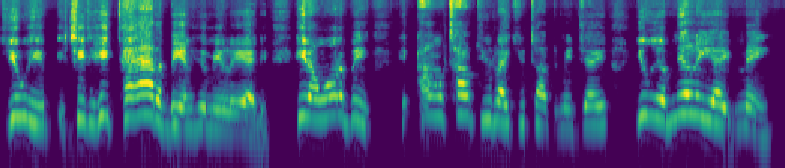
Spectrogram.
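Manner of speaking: mock whiny boyfriend voice; quoted hurt boyfriend. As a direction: play him wounded and pleading. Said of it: "he was saying".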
